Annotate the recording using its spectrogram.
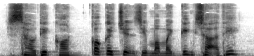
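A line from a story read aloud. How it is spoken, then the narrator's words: Worried question. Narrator (Vietnamese): ông liền lo lắng hỏi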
